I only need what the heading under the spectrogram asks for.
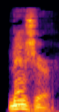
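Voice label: "measure", American English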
